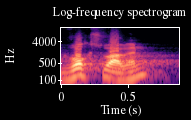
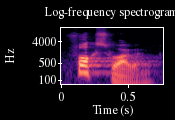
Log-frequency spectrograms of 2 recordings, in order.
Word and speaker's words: Volkswagen: To remember the spelling, you must say von, but actually his father kept the name as von because V is pronounced as for in German. It's not Volkswagen, Volkswagen.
